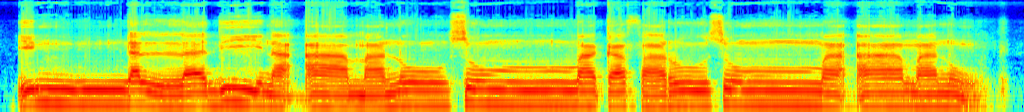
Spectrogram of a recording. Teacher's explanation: kafaru tumma amanu terdapat Nun bertasdid dan mim bertasdid cara membacanya mendengungkan bacaan mim tasdid atau Nun tasdid sepanjang dua harakat atau dua ketukan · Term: gunah musyaddadah, gunnah musyaddadah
